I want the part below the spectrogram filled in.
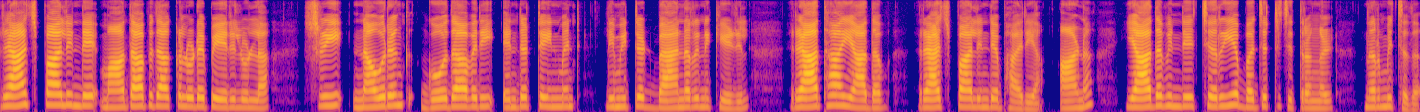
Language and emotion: Malayalam, neutral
